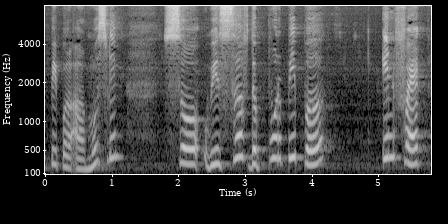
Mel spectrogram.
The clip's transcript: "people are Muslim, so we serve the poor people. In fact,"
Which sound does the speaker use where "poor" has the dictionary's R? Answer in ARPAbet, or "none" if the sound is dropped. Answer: R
